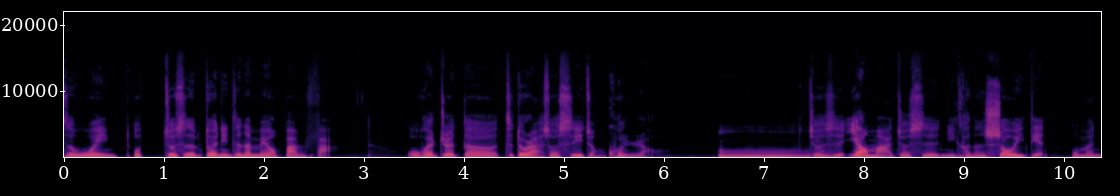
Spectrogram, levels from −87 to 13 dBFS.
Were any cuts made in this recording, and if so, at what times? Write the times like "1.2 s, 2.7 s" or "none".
none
